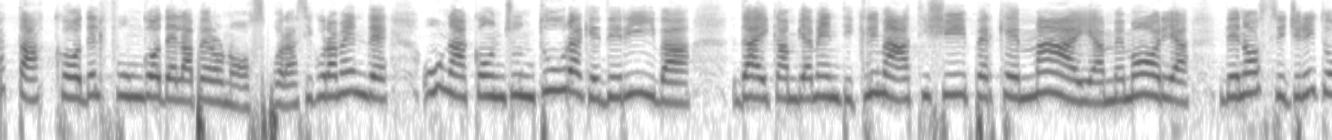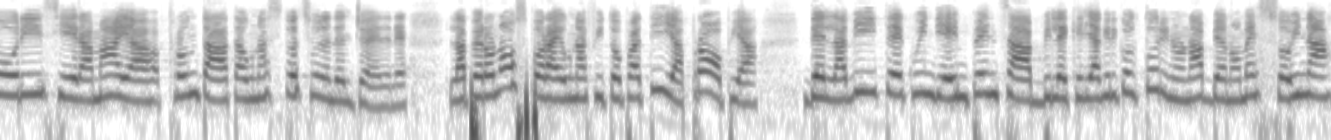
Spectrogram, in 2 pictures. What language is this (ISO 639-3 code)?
ita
